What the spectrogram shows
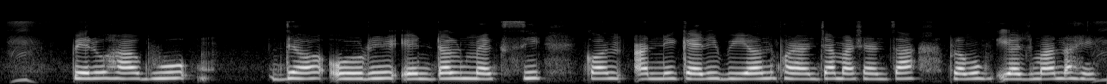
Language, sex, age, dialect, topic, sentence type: Marathi, female, 18-24, Varhadi, agriculture, statement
